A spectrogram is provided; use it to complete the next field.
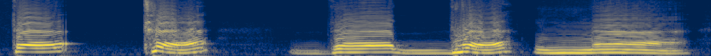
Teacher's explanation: ಇವುಗಳು ಹಲ್ಲಿನ ಸಹಾಯದಿಂದ ಹುಟ್ಟಿದ ಕಾರಣಕ್ಕಾಗಿ ಇವುಗಳಿಗೆ ದಂತೆಗಳು ಅಂತ ಕರೀತಾರೆ ದಂತೆ ದಂತ ಅಂದ್ರೆ ಹಲ್ಲು ಇವುಗಳಿಗೆ ದಂತೆ ವರ್ಣಗಳು ಅಂತನು ಕರೀತಾರೆ ಇನ್ನು ಕೊನೆಯದಾಗಿ · ತ ಅನ್ಬೇಕಾದ್ರೆ ಮೇಲಿನ ಹಲ್ಲಿನ ಹಿಂಭಾಗಕ್ಕೆ ನಮ್ಮ ನಾಲಿಗೆ ತುದಿ ಅದಕ್ಕೆ ಟಚ್ ಆಗಿರುತ್ತೆ.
